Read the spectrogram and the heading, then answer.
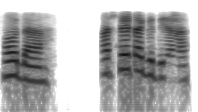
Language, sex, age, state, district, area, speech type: Kannada, female, 30-45, Karnataka, Uttara Kannada, rural, conversation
